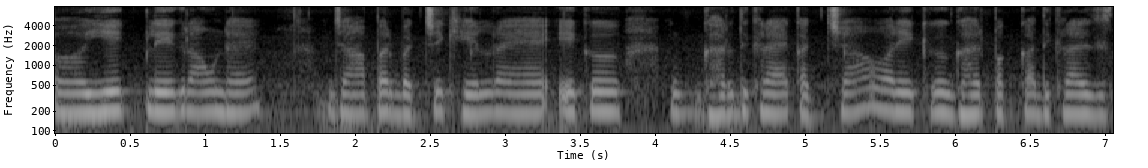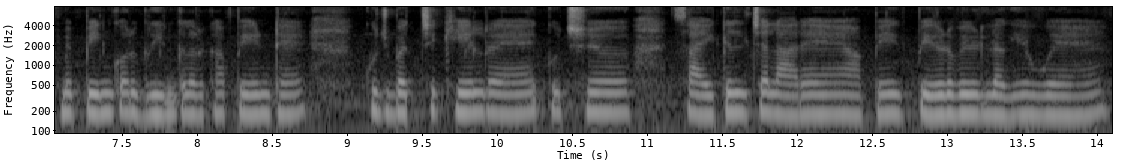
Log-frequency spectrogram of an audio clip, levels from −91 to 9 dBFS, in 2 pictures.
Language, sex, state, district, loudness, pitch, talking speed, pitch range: Hindi, female, Bihar, Lakhisarai, -38 LUFS, 185 Hz, 215 wpm, 180-190 Hz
